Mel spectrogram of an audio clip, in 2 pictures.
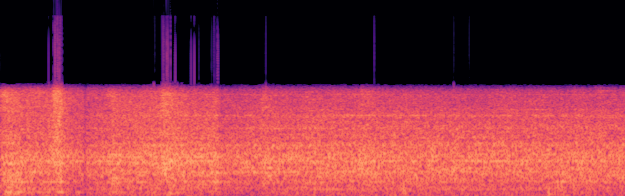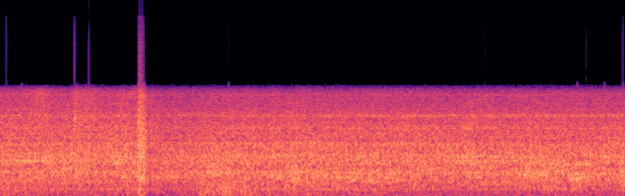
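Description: A steam locomotive chugs steadily as it pulls away.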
